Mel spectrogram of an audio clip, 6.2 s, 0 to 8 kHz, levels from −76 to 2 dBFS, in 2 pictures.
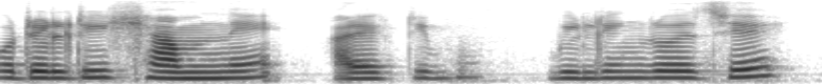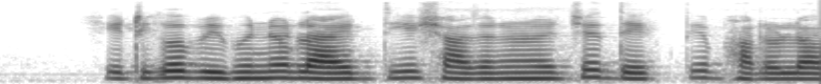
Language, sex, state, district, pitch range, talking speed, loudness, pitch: Bengali, female, Odisha, Malkangiri, 215-235 Hz, 145 wpm, -19 LUFS, 225 Hz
